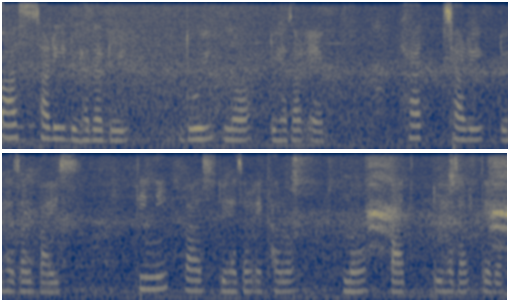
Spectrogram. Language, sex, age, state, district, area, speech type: Assamese, female, 18-30, Assam, Kamrup Metropolitan, urban, spontaneous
